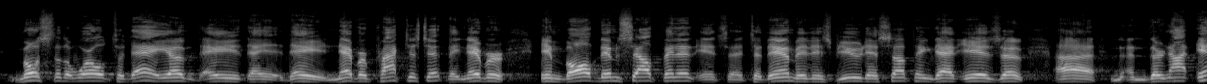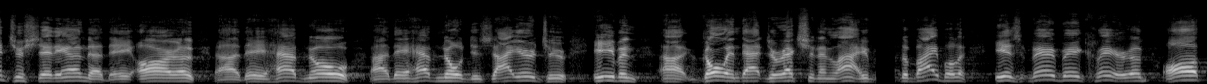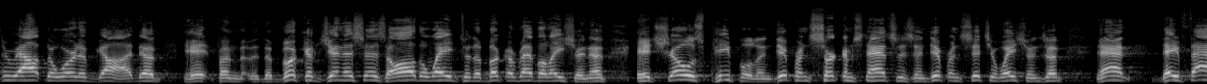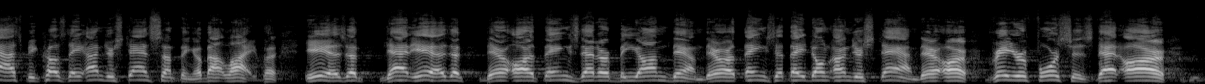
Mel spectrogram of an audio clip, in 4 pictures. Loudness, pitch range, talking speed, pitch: -25 LUFS, 155-195 Hz, 165 wpm, 170 Hz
